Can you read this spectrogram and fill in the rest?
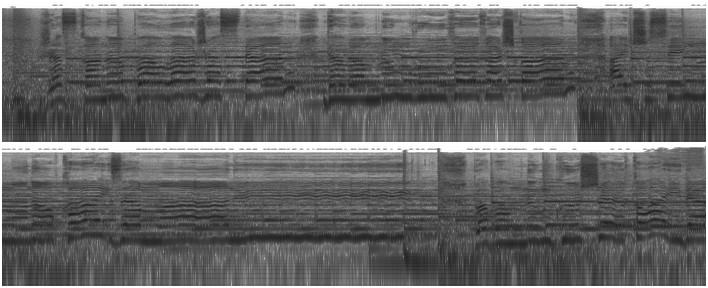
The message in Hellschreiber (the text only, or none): none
